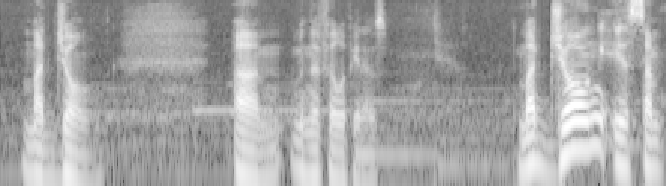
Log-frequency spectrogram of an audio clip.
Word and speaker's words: mahjong: love okay we don't we don't pronounce it Mahjong we call it Majong um in the Filipinos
